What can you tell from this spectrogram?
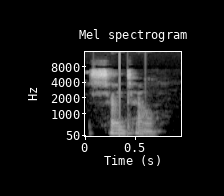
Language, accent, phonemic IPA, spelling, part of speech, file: English, Southern England, /ˈsæntæl/, santal, noun, LL-Q1860 (eng)-santal.wav
- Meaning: A colourless crystalline substance, isomeric with piperonal, but having weak acid properties. It is extracted from sandalwood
